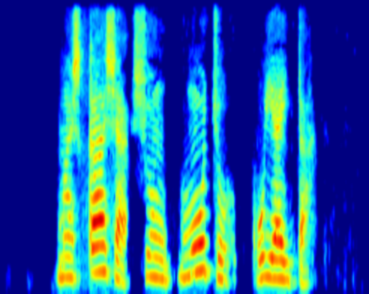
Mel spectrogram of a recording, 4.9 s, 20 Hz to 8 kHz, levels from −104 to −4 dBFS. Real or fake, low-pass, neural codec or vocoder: real; 7.2 kHz; none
